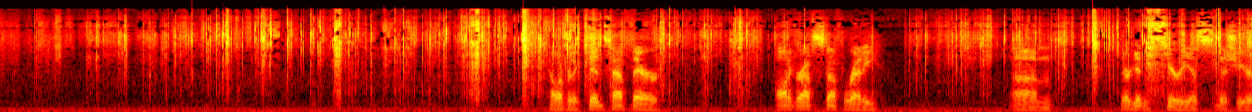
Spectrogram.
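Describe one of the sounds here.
Foil card packs crinkle and tear open.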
